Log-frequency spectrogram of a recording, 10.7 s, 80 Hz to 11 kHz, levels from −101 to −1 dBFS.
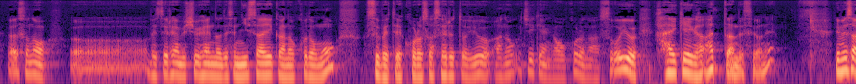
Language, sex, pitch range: Japanese, male, 125-190 Hz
